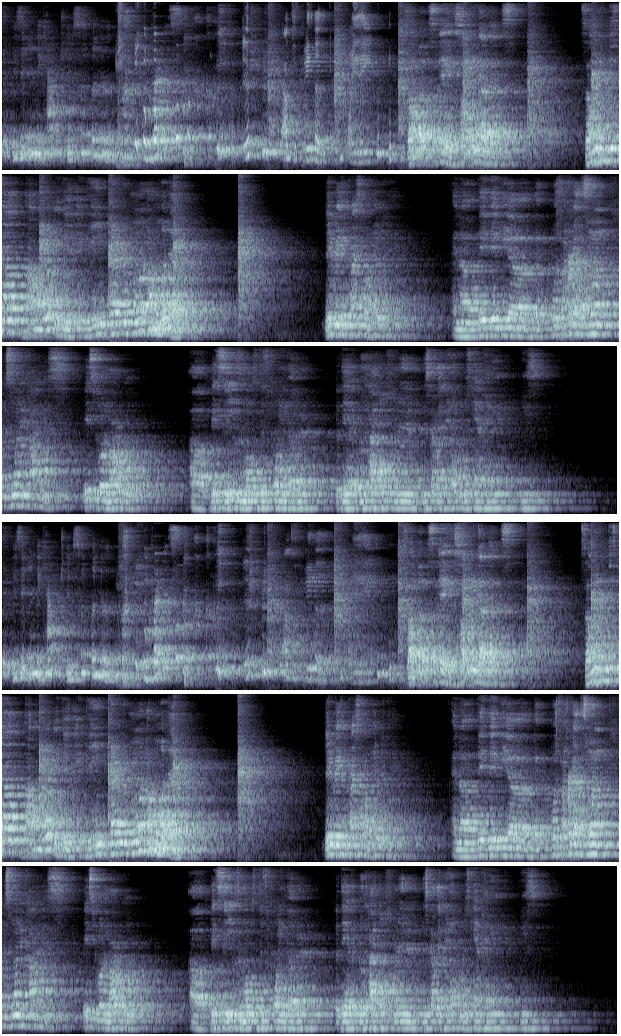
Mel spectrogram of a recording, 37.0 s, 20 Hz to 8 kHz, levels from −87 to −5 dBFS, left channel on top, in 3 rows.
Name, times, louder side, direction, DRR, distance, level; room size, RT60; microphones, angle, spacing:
voice 1, 0.0-3.3 3.6-3.7 4.1-4.2, right 1 dB, 20° right, 0 dB, 0.4 m, -26 dB
sound 1, 5.3-5.5 6.6-6.9 7.9-8.2 9.2-9.5 10.5-10.8 11.8-12.1 13.1-13.4 14.5-14.8 15.7-16.0 17.0-17.4, equal, 55° right, 1.1 m, -30 dB
voice 2, 5.6-7.6, left 5 dB, 65° left, 3 dB, 0.3 m, -28 dB
voice 3, 8.0-10.2 10.9-11.0 11.6-16.0 18.8-20.3 21.3-24.4 24.7-25.9 26.3-27.4 28.4-30.8 31.3-35.3, equal, 75° right, -5 dB, 0.9 m, -21 dB
4.3 x 4.1 x 2.4 m, 2.5 s
head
